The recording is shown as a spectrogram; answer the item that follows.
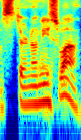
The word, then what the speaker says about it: Sterno Nisswa: my name right yesterday it is Sterno well uh gel Nisswa like uh from Nice France and it's an esoteric Futurama reference oh Sterno Nisswa there you go Diana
